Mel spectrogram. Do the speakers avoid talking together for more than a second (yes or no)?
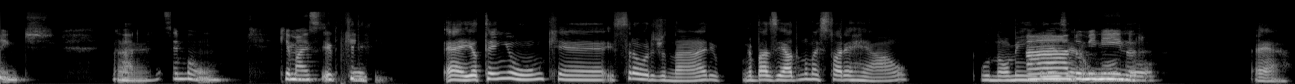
no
